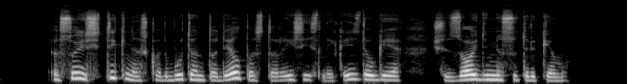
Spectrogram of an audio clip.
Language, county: Lithuanian, Vilnius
